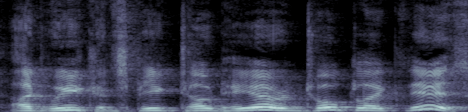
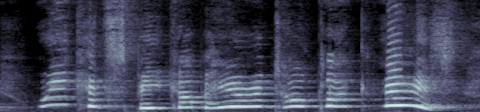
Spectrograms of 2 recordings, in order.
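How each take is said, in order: First: It is spoken in a low-pitched voice. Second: It is spoken in a high-pitched voice.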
